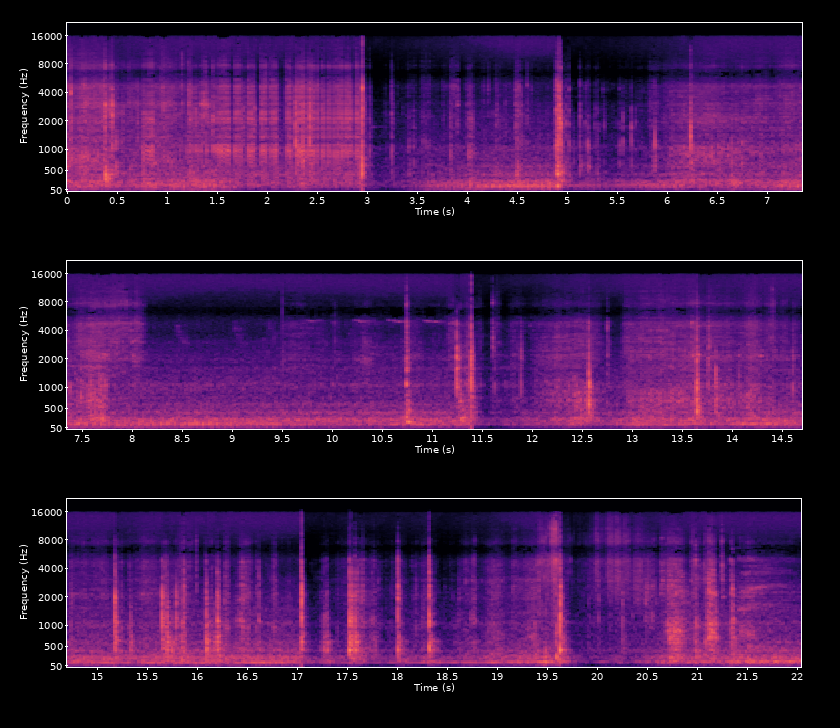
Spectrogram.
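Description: Plastic clicks and knocks as a turn-signal bulb socket is twisted out of a pickup's headlight housing and the bulb is swapped by hand, over a steady low hum.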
